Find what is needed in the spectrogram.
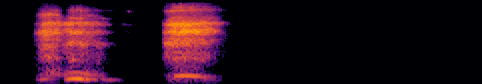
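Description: A woman laughing briefly: two short bursts of laughter about half a second apart.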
